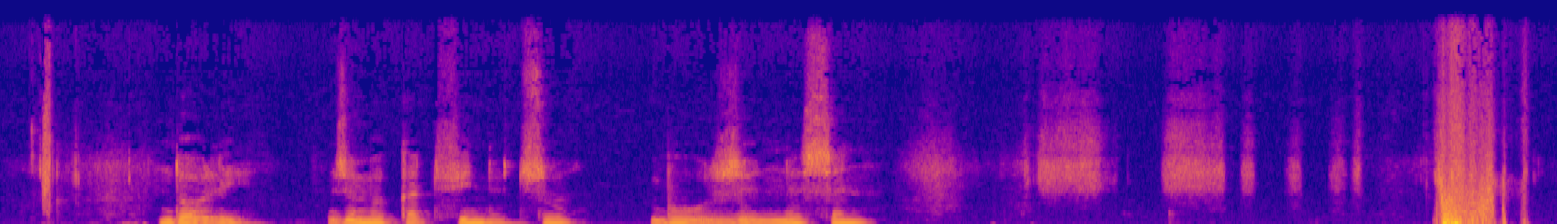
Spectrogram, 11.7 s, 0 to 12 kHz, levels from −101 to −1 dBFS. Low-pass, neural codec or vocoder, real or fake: 10.8 kHz; none; real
